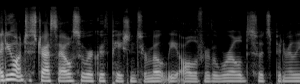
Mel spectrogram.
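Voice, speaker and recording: A woman with a Canadian accent speaks in a very deep, low voice. The recording is very clean, with a silent background. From Canada. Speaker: podcast host, osteopath. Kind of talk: podcast monologue. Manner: conversational.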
